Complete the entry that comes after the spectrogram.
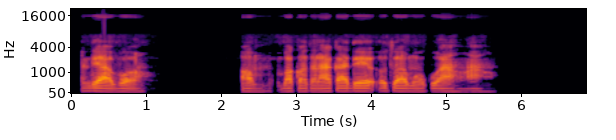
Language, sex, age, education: Igbo, male, 15-29, tertiary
